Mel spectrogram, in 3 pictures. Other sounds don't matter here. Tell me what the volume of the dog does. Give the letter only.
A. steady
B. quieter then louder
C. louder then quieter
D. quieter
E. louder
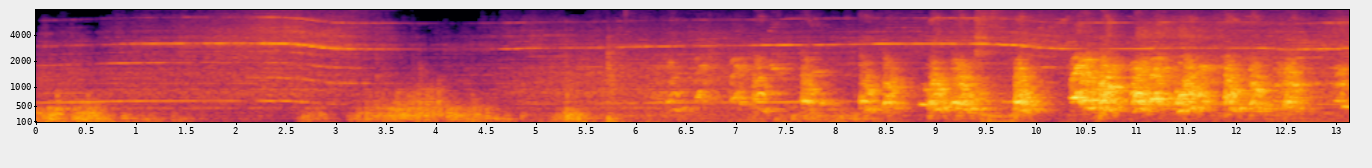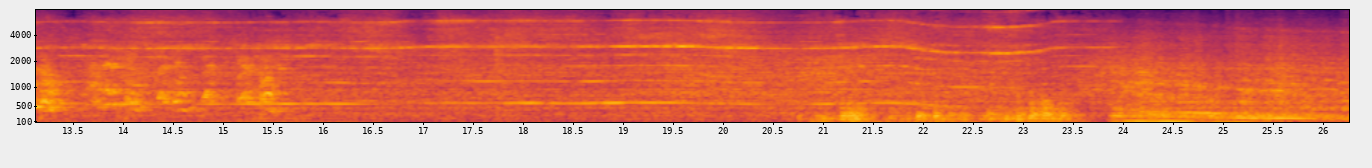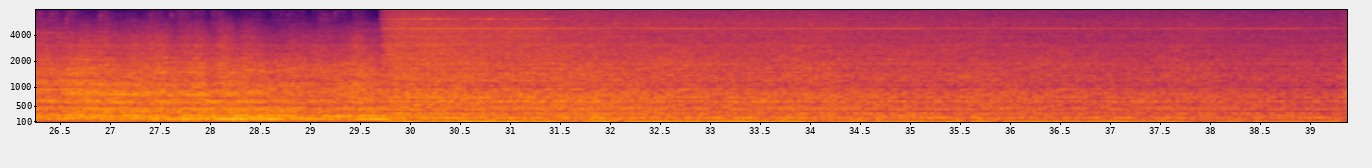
C.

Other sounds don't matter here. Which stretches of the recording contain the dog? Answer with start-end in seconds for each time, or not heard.
6.2-15.7.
